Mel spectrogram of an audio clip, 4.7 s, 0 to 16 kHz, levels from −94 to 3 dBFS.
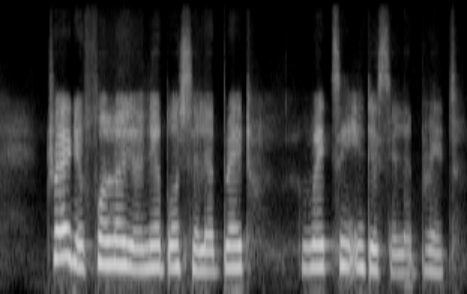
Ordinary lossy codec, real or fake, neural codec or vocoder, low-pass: none; fake; codec, 44.1 kHz, 2.6 kbps, DAC; 14.4 kHz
